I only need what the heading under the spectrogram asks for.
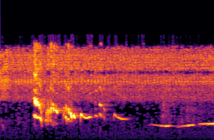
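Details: White-rumped shama singing in the wild: a few bright whistled notes sliding and wavering between mid and high pitch, then a long, thin level whistle, over a steady high insect drone.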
